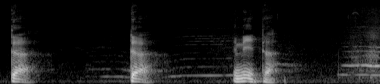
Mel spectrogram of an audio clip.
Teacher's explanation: Kalau dal itu ujung lidahnya nempelnya keras.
